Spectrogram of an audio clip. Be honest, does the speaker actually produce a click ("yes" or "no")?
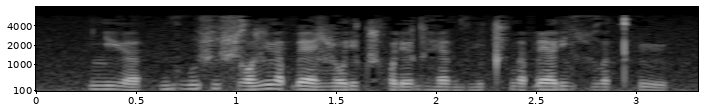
no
